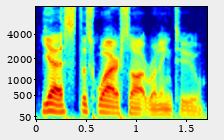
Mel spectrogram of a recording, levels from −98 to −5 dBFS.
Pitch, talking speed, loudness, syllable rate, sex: 110 Hz, 245 wpm, -18 LUFS, 5.6 syllables/s, male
